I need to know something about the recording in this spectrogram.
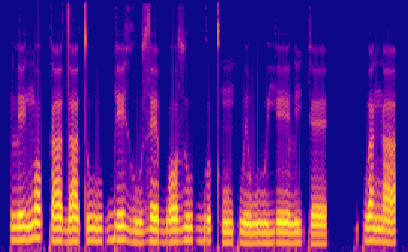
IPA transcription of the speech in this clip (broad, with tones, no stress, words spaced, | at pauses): le˨ŋɔ˦ ka˨da˨tuː˨ɡ͡be˦ ɣu˨zɛ˦ bɔ˦ zu˦ɡ͡bʊ˦kʰũ˨ kʷe˨wuː˨ jeː˦li˦kɛ˦ | kʷa˨ŋa˨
